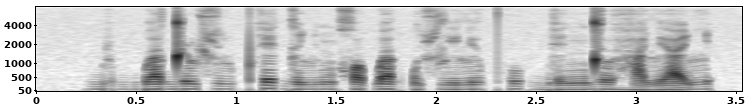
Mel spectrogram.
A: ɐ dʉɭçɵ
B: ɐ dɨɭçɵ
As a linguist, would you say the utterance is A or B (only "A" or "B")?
A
